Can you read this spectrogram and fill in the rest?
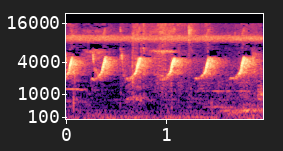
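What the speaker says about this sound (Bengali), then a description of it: "বাতাস ছাড়ছে আর পাখি কি ডাকাডাকি শুরু করছে" Birds calling outdoors on a breezy day, a clear repeated chirp sounding about every third of a second, close and fairly loud over a low background rumble.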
